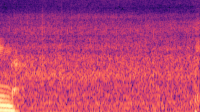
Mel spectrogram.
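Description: Steady outdoor background noise, an even hiss with a low rumble and no distinct events, between two spoken remarks.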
